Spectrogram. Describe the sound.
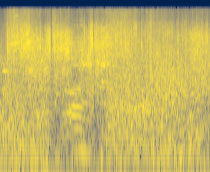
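A spaceship exploding under enemy fire in a space combat video game, heard as a loud, dense roaring rumble that holds steady for about four seconds without pause.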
